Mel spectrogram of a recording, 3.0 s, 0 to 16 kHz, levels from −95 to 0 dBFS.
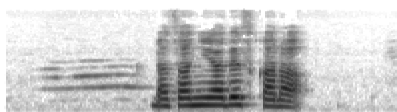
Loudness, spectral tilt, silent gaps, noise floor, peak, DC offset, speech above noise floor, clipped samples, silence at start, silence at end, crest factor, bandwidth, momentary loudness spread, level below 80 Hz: -16 LUFS; -5.5 dB/octave; none; -65 dBFS; -2 dBFS; under 0.1%; 50 dB; under 0.1%; 0.6 s; 0.75 s; 18 dB; 11 kHz; 13 LU; -66 dBFS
